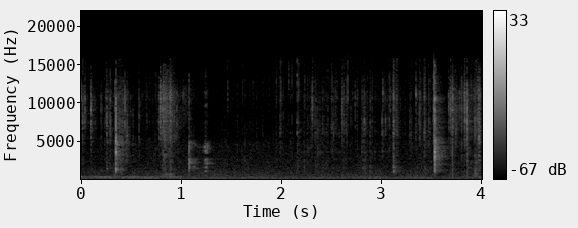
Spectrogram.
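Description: A dry, oval, solid blue soap bar with a painted black and yellow coating is shaved with a metal blade. Quiet, bright, crisp scraping and crackling ticks are heard, with a couple of sharper clicks standing out near the start and the end.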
